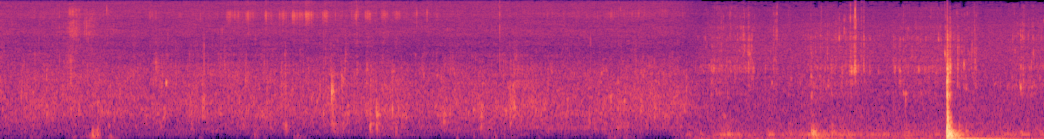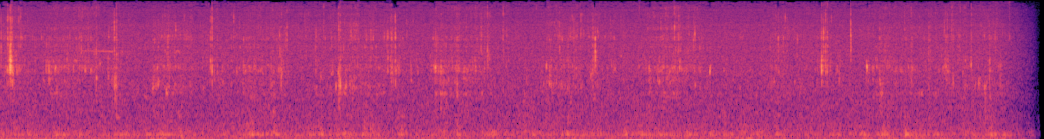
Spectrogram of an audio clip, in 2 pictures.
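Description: Kayaks being paddled on a lake: paddle strokes splashing and water lapping, with light clicks and knocks against the hull and one loud, sharp knock about nine and a half seconds in.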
